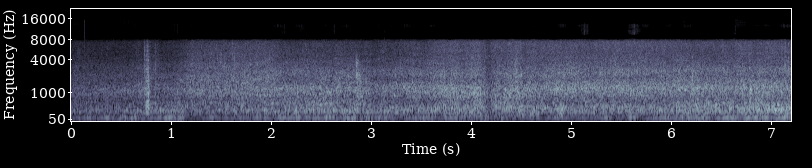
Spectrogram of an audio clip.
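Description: Air and water burst out in a spray as a sinking boat goes under.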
